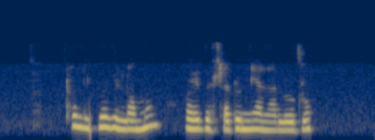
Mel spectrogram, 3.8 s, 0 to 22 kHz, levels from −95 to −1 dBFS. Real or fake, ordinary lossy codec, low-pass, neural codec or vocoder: real; MP3, 48 kbps; 7.2 kHz; none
